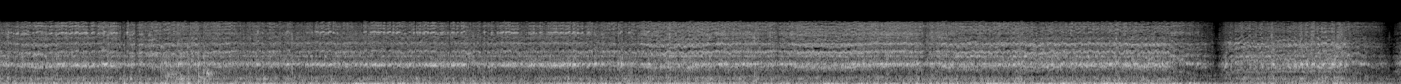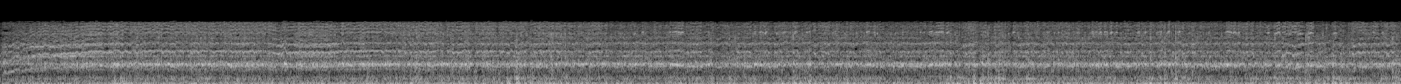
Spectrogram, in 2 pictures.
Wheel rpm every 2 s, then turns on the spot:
230, 230, 240, 230, 230, 200, 130, 170, 230, 230, 230, 230, 230, 230.
none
